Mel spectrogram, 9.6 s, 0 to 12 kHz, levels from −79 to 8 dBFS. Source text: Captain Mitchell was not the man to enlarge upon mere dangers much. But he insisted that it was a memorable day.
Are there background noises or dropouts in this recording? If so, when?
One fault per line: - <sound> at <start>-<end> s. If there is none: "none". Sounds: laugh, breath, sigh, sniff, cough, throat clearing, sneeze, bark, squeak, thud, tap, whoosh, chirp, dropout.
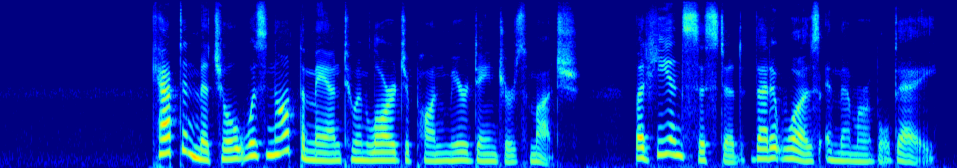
none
